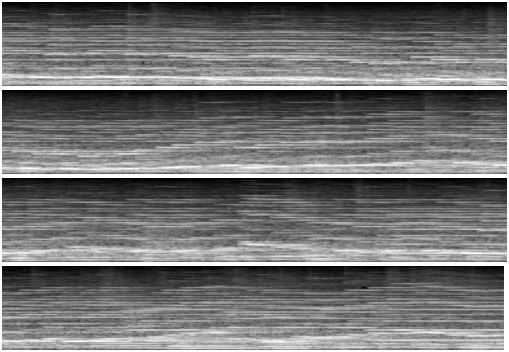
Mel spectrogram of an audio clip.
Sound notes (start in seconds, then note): none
